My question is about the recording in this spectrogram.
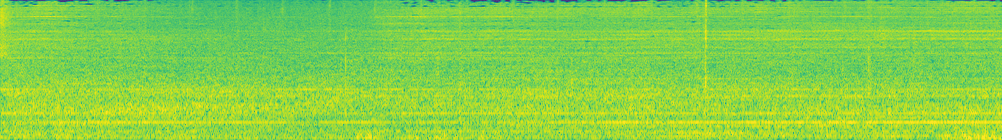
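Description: Honda CR-V idling just after being started: a steady low rumble with a faint constant hum.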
